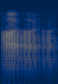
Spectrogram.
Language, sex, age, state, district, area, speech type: Assamese, male, 18-30, Assam, Majuli, rural, conversation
